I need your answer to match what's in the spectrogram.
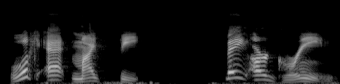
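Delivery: exaggerated singsong voice.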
